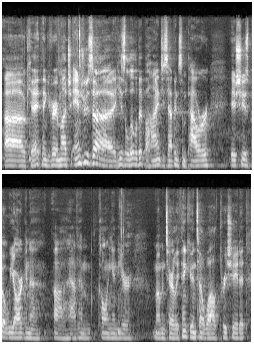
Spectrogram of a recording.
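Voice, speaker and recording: A man hosting a casual panel podcast, relaxed and hesitant, with lots of fillers. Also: medium pitch, brisk, slight background noise. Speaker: podcast host.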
